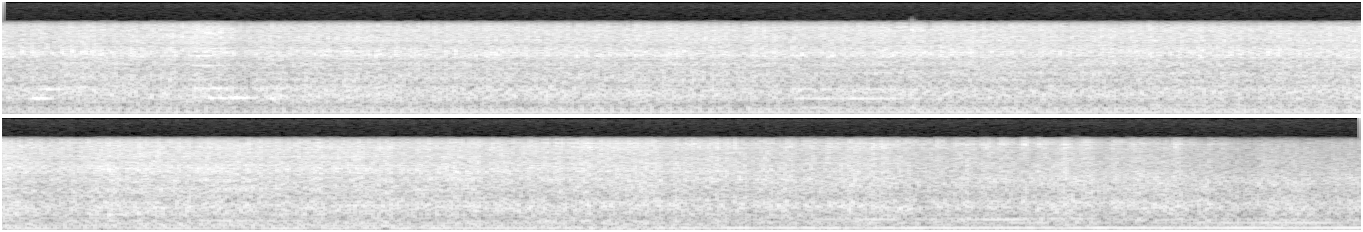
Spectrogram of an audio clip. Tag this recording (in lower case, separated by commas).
lawn mower, vehicle, outside, urban or man-made, lawn mowing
